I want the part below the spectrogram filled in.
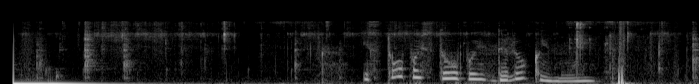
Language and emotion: Russian, sad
